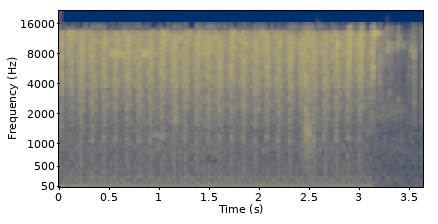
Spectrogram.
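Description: An auto rifle in Rage 2 fires a steady, rapid stream of close, loud shots for about three seconds, then stops abruptly, leaving quieter background noise.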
